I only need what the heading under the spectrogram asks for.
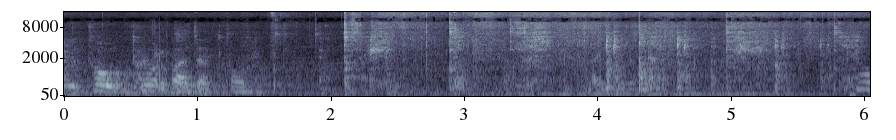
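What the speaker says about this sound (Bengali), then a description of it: "এই যেটা হচ্ছে ভাড়ালি ভাজা সব" Banana stem frying in a pan is stirred repeatedly, with scraping spatula strokes and metallic clanks over a steady, close sizzle.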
